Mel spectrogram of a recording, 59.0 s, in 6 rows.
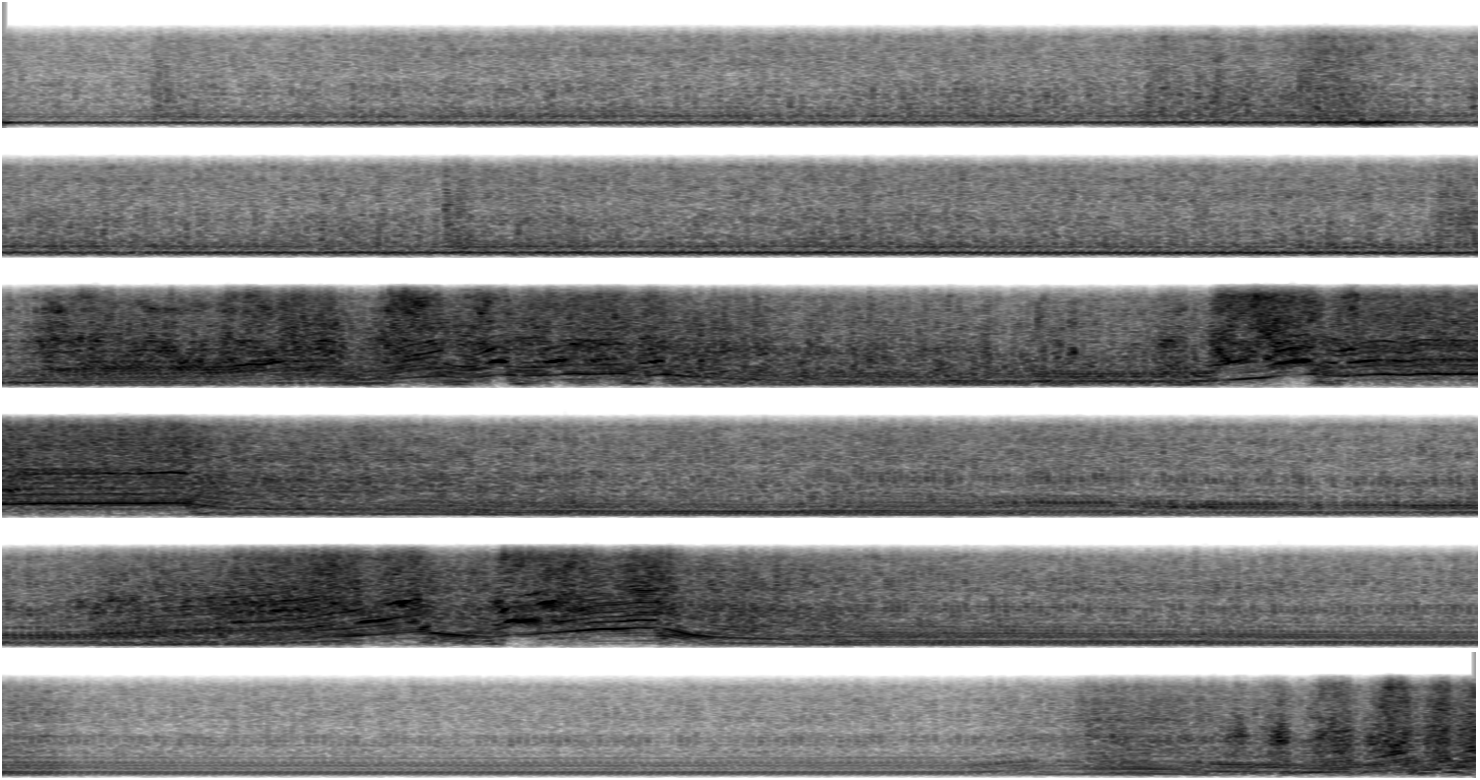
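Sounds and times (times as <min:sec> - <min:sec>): engine revving: 0:19.4 - 0:32.6, 0:39.0 - 0:46.1, 0:55.7 - 0:59.0.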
